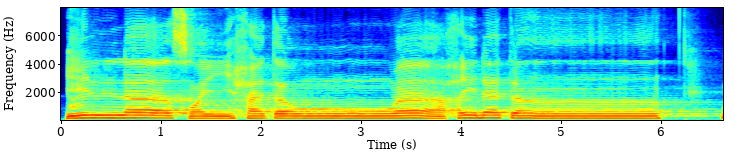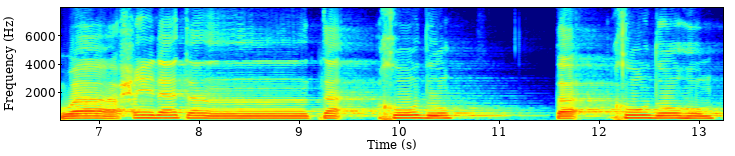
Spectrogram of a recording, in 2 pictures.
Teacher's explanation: tanwin an bertemu dengan ta huruf ta ya, berwarna hijau di sini, maka didengungkan dan disamarkan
